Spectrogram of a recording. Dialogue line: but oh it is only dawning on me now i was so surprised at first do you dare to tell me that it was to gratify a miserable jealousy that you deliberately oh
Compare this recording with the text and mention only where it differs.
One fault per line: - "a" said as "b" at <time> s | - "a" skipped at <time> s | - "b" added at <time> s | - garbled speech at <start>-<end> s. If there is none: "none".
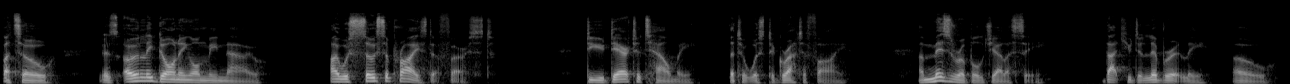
none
